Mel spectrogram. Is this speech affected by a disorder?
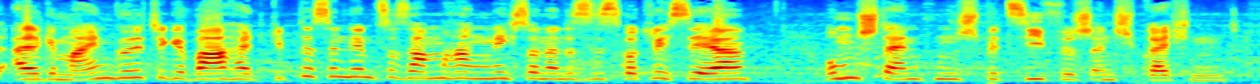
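No.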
